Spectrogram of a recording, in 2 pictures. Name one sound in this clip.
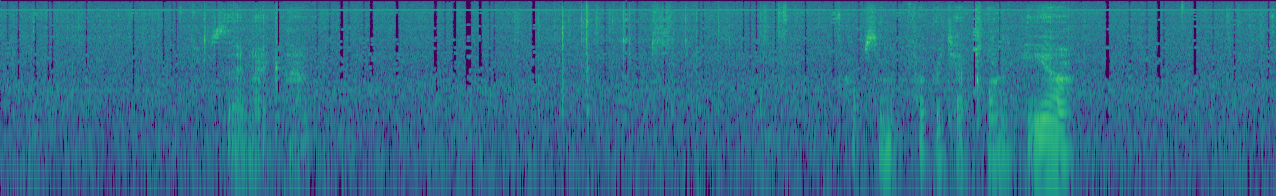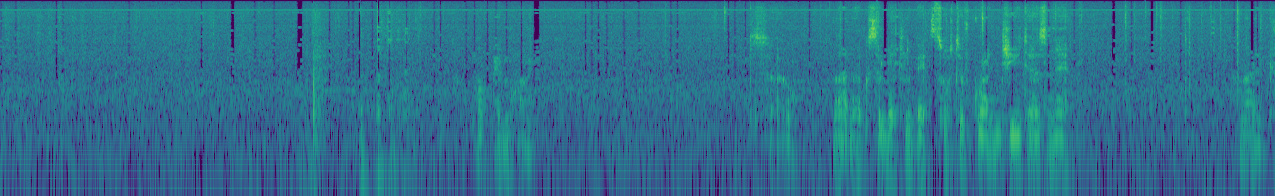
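Small pieces of card rustle and tap softly against a table.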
